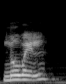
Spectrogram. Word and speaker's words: Nobel: Recordemos que este apellido de origen sueco, que alude por supuesto a Alfred Nobel, lo adecuado es pronunciarlo como si fuera una palabra aguda, porque realmente lo es. En su lengua de origen, Nobel es una palabra aguda. Aunque la pronunciación Nobel, que está harto extendida, incluso entre personas cultas, recuerden que no se recomienda. Lo apropiado sería Premio Nobel de la Paz, Premio Nobel de Literatura, no Premio Nobel.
